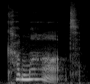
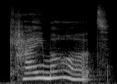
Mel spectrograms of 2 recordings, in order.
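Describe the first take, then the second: First: The K is a plain sound with a vowel. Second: The K is said as its letter name. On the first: "I'm not sure if that's how it's pronounced" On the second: "You don't just pronounce the letter itself"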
